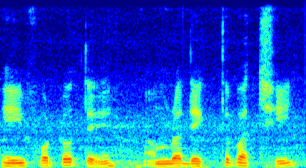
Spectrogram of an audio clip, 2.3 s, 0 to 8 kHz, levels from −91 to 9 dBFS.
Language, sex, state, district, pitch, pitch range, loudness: Bengali, male, Tripura, West Tripura, 130 Hz, 120-135 Hz, -17 LUFS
